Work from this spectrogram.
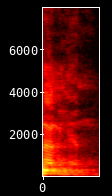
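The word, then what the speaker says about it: onion: ये उसका प्रोनाउंसिएशन क्या है, ये भी ओ से चालू हो लेकिन आ, एन, एन अनियन।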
